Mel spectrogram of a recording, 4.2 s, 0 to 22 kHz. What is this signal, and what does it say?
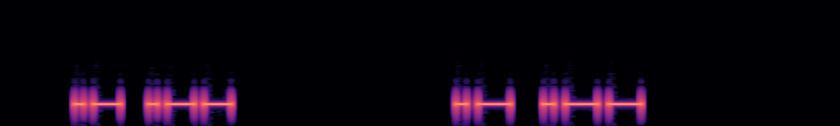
Morse code, heard as a keyed tone, about 28 wpm, 700 Hz. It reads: AW AW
